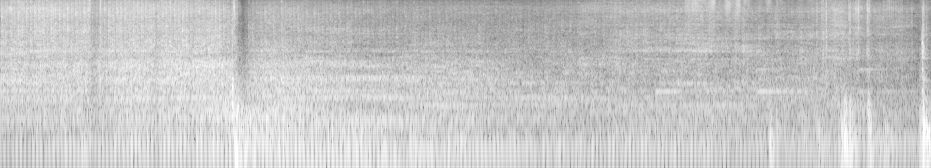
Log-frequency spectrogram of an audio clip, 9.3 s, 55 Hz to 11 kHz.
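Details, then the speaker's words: Jaguar F-Pace 204DTD diesel after owner's rebuild, injector sound deadening not fitted: steady idle, loud even injector clatter, no knock or misfire; loud inside the car, owner judges it normal and running great. "it doesn't sound terrible there but it's quite loud inside the car which is surprising"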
